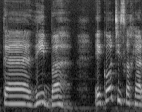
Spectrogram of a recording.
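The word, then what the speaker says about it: كاذبة: باریک کاف ہے تو اس کو باریک ہی پڑھیں گے، زال کو لمبا نہیں کریں گے، زال کے نیچے زیر ہے، با پہ زبر ہے تو لمبا نہیں پڑھیں گے. البتہ وقف کی وجہ سے گول تا ہا بن جائے گی تو اس کو ہم پڑھیں گے کاذبہ.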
